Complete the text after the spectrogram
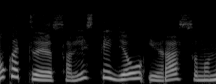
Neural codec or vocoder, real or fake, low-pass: codec, 44.1 kHz, 1.7 kbps, Pupu-Codec; fake; 10.8 kHz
